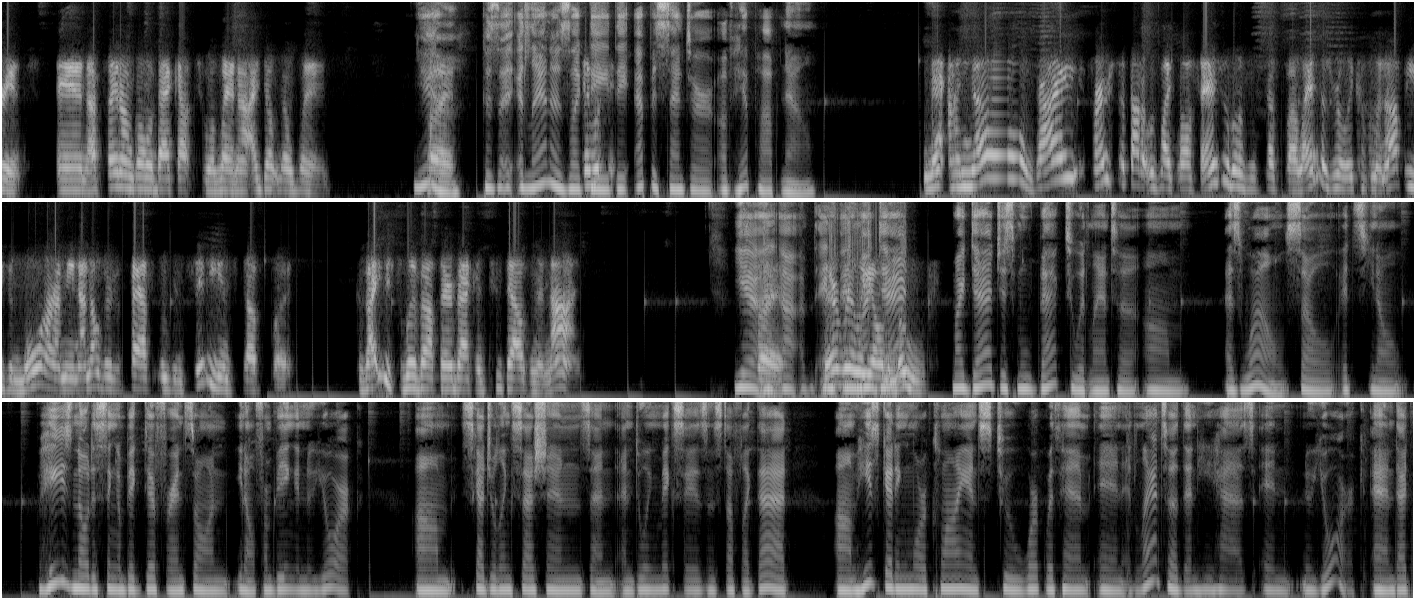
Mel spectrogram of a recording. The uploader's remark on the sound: I recently sat down for a telephone interview.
